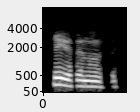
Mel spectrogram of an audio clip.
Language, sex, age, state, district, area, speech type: Hindi, male, 18-30, Uttar Pradesh, Mau, rural, conversation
